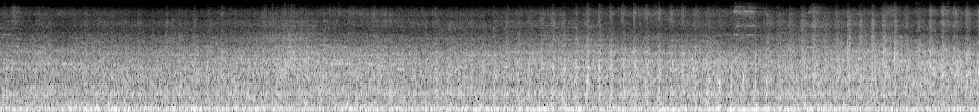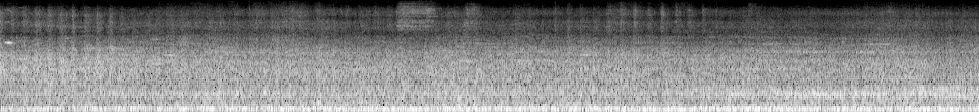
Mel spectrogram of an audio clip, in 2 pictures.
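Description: Double-stack container cars of a freight train rolling past close by: a steady rumble of steel wheels on rail with clickety-clack over the rail joints.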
